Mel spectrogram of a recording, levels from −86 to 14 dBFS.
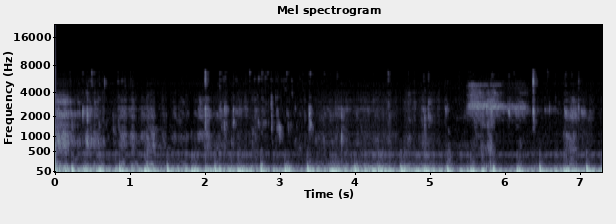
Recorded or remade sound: recorded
